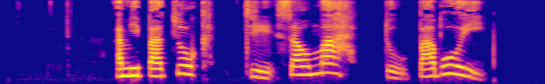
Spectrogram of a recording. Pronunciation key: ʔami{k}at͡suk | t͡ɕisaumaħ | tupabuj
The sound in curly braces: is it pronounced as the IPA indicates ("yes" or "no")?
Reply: no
